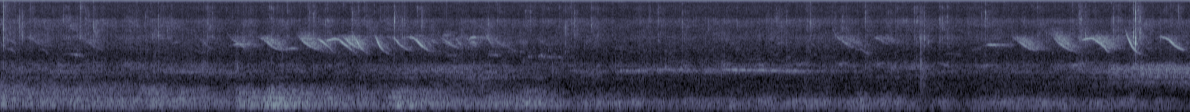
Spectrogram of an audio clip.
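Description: Distant thunder rumbling low and slowly dying away. Over it a songbird sings two quick phrases of sharp, downward-slurred whistled notes, one a few seconds in and one near the end.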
